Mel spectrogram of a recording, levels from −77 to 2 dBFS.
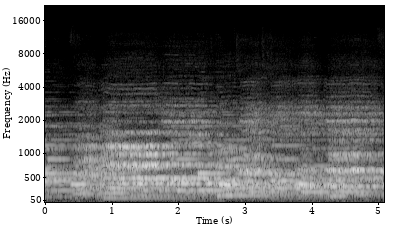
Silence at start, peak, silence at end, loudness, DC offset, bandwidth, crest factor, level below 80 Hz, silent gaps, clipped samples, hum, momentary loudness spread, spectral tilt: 0 s; -2 dBFS; 0 s; -16 LUFS; under 0.1%; 12 kHz; 14 dB; -52 dBFS; none; under 0.1%; none; 6 LU; -8 dB/octave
